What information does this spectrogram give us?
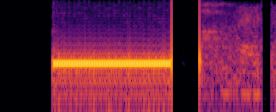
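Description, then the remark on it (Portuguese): A steady, mid-pitched phone dial tone drones loudly for about a second after a phone call drops, then cuts off with a click before faint, muffled voices and handling noise follow. “foi que a ligação caiu.”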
